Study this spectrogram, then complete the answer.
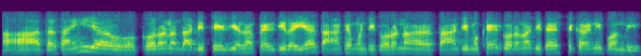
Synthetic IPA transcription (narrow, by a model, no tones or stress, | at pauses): ɦa̰ɦat̪ɐsaːĩjɐkoːɾoːnaɗ̪aːɗit̪eːziə̃sãpʰeːld͡ʑiɾɐɦiaːɦet̪ɐʋ̤ãkʰeːmʊ̃ɦɪ̃ɲd͡ʑikoːɾoːnat̪ɐʋ̤ãd͡ʑiːmũːkʰekoːɾoːnad͡ʑiːʈeːsʈkɐɾɽ̃ipɐʋə̃nd̪iː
